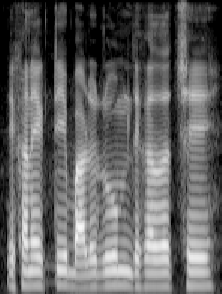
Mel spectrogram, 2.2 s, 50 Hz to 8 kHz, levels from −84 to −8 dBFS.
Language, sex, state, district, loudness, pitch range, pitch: Bengali, male, West Bengal, Alipurduar, -18 LUFS, 135-145 Hz, 140 Hz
